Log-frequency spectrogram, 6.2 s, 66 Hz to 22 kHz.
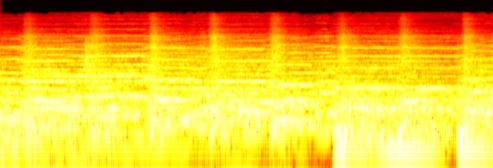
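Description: Chamber orchestra playing classical music, with woodwinds (clarinet, oboe, bassoon) and strings, the notes held over a regular accented beat about every 0.8 seconds.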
